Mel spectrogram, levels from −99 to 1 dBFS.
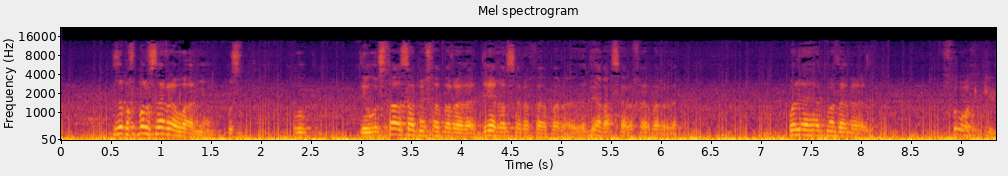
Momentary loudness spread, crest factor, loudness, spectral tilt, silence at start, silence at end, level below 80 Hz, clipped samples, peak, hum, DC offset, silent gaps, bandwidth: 6 LU; 12 dB; -18 LUFS; -7 dB/octave; 0 s; 0 s; -18 dBFS; under 0.1%; -2 dBFS; none; under 0.1%; none; 13 kHz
